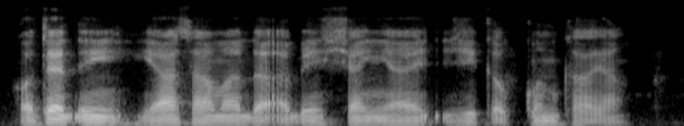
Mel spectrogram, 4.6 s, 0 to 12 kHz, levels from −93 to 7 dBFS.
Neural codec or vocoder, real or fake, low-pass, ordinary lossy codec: none; real; 7.2 kHz; Opus, 32 kbps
